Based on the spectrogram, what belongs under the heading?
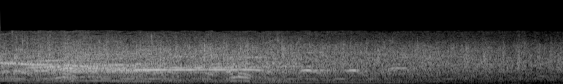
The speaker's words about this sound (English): Come on, clap your hands and shout.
